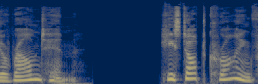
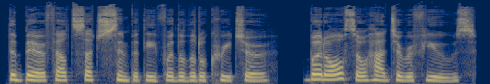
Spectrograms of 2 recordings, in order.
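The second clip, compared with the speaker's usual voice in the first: usual speaking voice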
